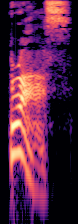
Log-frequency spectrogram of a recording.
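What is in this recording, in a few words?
"brass", British English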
